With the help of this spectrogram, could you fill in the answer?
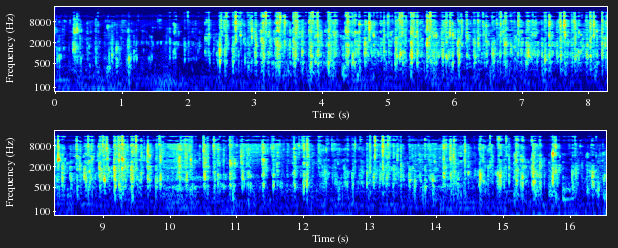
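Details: At Arthur's Acres Animal Sanctuary, upstate New York, rescue pig Paulie eats cucumbers: after two quiet seconds, a long stretch of steady, sloppy slurping and wet chewing follows without pause.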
